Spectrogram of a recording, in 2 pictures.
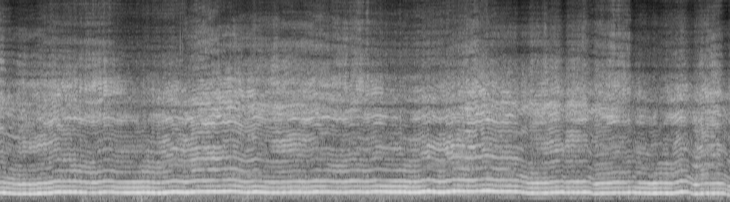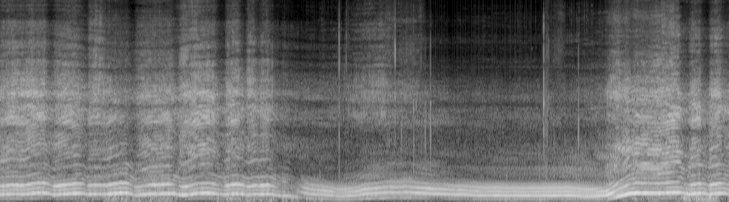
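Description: Off-road buggy's engine running hard at high revs, the pitch wavering up and down as it slides in circles. About twenty seconds in the revs drop away, then climb back up near the end.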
